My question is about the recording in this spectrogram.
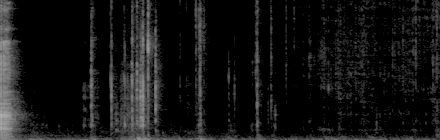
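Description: Sketchbook paper pages being handled: a sharp paper rustle at the start, a softer rustle about a second and a half in, then a few light clicks.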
